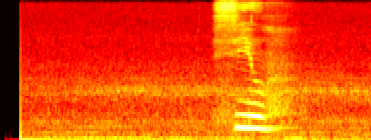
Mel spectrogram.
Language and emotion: Russian, sad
